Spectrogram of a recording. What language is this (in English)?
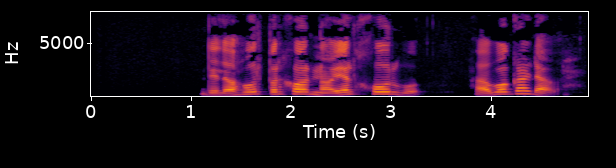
Pashto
